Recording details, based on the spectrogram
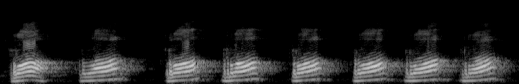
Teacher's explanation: Harakatnya fathah terbuka. Tidak maju ke depan. · Harakatnya fathah adalah tebal ya, dibaca tebal.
